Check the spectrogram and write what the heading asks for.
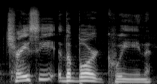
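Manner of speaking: ordinary talk, nothing marked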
